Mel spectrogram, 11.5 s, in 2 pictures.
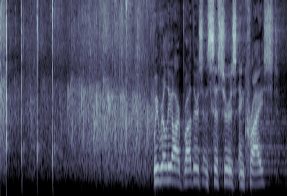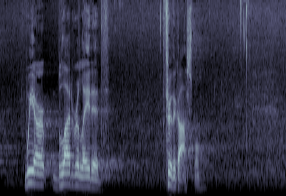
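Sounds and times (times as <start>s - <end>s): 
congregation clapping at a church worship service: 0.0s - 3.7s
speech: 3.1s - 5.6s, 6.2s - 8.0s, 9.1s - 9.8s.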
